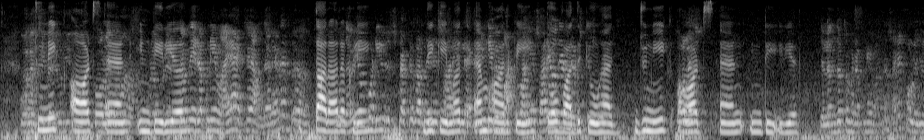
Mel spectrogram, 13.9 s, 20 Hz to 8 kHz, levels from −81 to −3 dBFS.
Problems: background sounds at intervals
